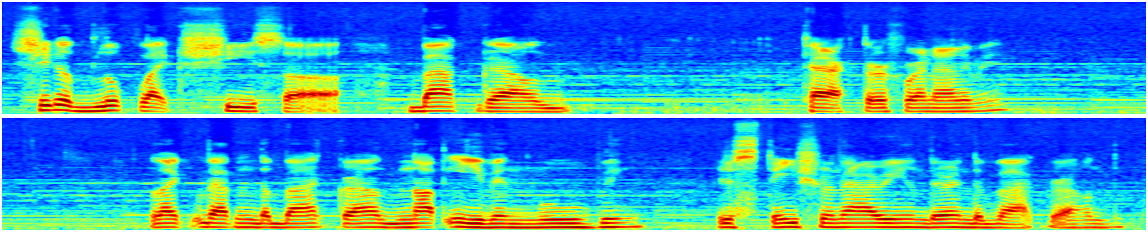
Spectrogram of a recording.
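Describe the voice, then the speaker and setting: A man's voice: mid-range voice, little pitch movement, measured pace, long pauses, dark tone, muffled recording, soft background music. A man playing a visual novel, reading its text aloud and breaking off into casual, profane, self-mocking commentary.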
